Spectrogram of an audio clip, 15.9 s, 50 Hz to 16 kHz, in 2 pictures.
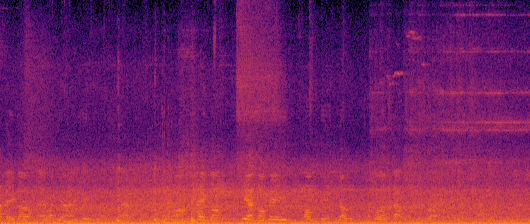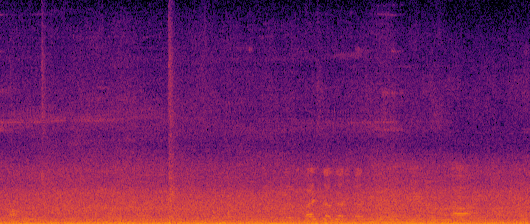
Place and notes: Linsen N. Rd., Zhongshan Dist. - soundwalk
Walking on the road （ Linsen N. Rd.）from Nanjing E. Rd. to Minsheng E. Rd., Traffic Sound, Binaural recordings, Zoom H4n + Soundman OKM II
Taipei City, Taiwan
